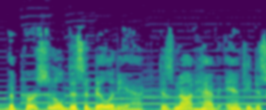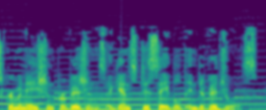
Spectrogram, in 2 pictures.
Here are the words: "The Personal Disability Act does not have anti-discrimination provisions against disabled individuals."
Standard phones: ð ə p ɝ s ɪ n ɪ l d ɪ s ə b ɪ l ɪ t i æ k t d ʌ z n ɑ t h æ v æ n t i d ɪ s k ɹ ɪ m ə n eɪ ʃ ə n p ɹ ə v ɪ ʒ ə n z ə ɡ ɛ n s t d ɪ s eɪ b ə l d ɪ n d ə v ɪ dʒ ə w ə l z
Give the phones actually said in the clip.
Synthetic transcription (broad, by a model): ð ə p ɝ s n l d ɪ s ə b ɪ l ɪ t i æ k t d ʌ z n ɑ t h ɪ v æ n t i d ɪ s k ɹ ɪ m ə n eɪ ʃ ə n p ɹ ə v ɪ ʒ ə n z ə ɡ ɛ n s t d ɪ s eɪ b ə l d ɪ n d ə v ɪ dʒ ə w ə l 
